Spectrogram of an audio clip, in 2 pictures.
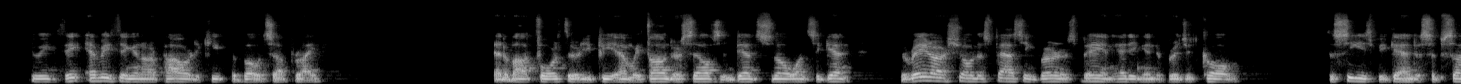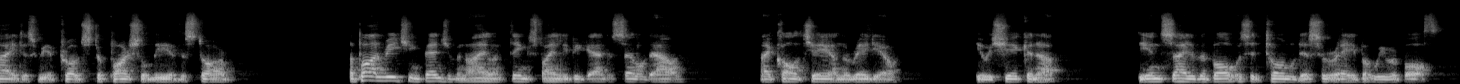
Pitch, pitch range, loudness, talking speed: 130 Hz, 90-140 Hz, -22 LUFS, 170 wpm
